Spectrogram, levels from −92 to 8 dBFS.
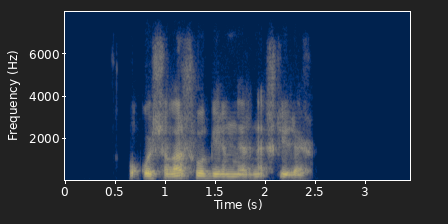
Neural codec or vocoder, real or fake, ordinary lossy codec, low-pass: codec, 16 kHz, 4.8 kbps, FACodec; fake; Opus, 32 kbps; 7.2 kHz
